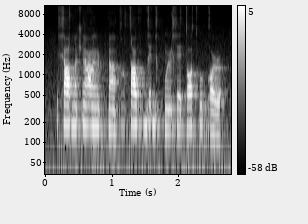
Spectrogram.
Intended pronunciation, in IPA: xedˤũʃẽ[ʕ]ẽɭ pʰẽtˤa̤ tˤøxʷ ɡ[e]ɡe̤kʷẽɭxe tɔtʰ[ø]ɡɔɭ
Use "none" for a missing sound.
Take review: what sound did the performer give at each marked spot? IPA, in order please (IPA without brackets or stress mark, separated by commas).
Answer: ʕ, e, u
